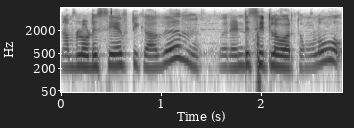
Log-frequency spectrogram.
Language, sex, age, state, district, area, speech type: Tamil, female, 18-30, Tamil Nadu, Kallakurichi, rural, spontaneous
